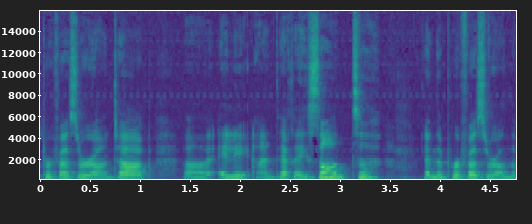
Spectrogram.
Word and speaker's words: intéressante: The middle set of adjectives, we have intéressant or intéressante. So this is masculine versus feminine. You pronounce the T in the feminine form.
